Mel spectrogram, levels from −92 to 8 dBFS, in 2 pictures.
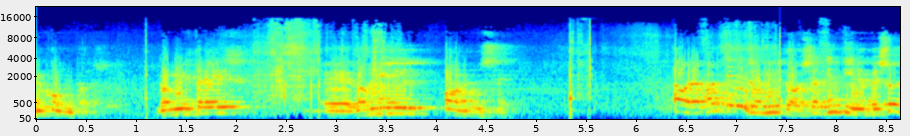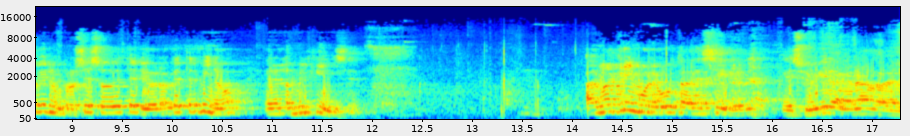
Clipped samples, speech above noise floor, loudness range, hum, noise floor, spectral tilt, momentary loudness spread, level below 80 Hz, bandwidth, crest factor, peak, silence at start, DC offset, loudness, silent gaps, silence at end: under 0.1%; 25 dB; 5 LU; none; -41 dBFS; -4 dB/octave; 16 LU; -62 dBFS; 15.5 kHz; 18 dB; 0 dBFS; 0 s; under 0.1%; -16 LUFS; none; 0 s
